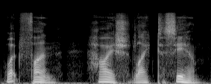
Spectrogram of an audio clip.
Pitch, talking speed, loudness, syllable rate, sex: 95 Hz, 255 wpm, -18 LUFS, 5.7 syllables/s, male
